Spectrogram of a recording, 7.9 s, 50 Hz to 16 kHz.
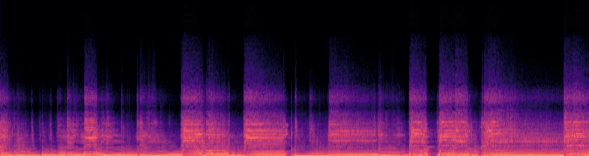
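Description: A heavily overdriven electric guitar amp, its volume (gain) knob set around 10, gives a thick, bass-heavy, Fender Bassman-style distorted tone as a run of chords and sliding notes is played, loud, with no talking.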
